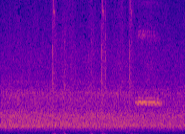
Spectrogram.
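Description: Football players collide with dull thuds.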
